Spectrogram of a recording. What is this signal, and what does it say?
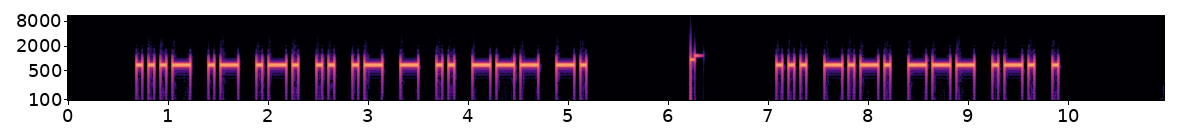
Morse code, heard as a keyed tone, about 20 wpm, 700 Hz. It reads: VARIATION SCORE
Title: Sentences from Top 1600 Words - New Word Drill - 20wpm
